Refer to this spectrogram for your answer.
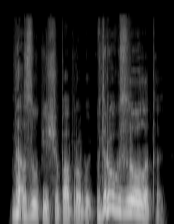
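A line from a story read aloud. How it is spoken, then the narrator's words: Giggling. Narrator (Russian): хихикнул Ларс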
